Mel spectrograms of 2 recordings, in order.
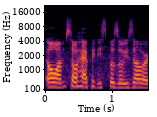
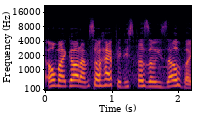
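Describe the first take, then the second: First: It sounds weary and relieved, not joyful. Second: It sounds joyful and excited.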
